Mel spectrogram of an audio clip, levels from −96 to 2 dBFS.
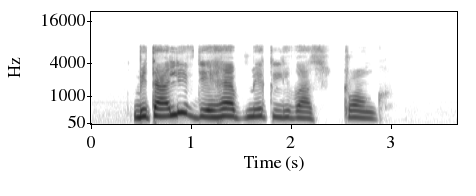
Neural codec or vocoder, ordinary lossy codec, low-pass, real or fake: none; none; 7.2 kHz; real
